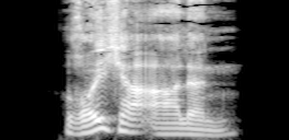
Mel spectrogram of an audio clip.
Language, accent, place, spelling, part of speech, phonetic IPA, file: German, Germany, Berlin, Räucheraalen, noun, [ˈʁɔɪ̯çɐˌʔaːlən], De-Räucheraalen.ogg
- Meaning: dative plural of Räucheraal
